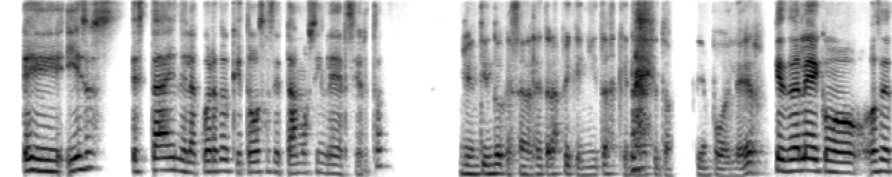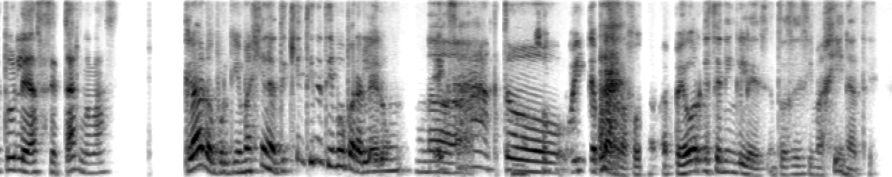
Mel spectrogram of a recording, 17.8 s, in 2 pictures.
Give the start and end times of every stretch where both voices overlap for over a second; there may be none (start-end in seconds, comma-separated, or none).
13.2-14.7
